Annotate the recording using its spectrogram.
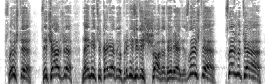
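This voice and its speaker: A man doing a blustering angry old gentleman. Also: high voice, sing-song, moderate pace, pitched above the performer's own voice, heavily acted. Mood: furious. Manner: shouting, scolding, commanding. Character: irate elderly country gentleman, blustering and bossy. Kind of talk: audiobook character voice.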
